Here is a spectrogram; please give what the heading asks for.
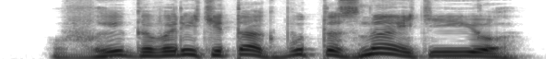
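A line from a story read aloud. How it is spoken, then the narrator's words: Exclamation. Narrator (Russian): воскликнул Оби-Ван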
